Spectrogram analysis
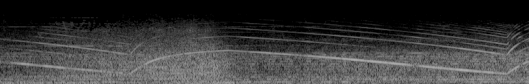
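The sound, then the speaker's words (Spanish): A police patrol car's siren wails as the car arrives, loud and alone, its pitch sweeping up and down in long, smooth glides. “Cruza la calle y se aleja. Llega un coche patrulla.”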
